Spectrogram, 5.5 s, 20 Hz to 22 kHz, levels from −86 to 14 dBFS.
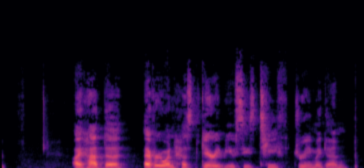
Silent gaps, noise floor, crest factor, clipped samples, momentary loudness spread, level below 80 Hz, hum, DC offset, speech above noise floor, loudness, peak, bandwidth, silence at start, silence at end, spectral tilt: none; -69 dBFS; 22 dB; under 0.1%; 15 LU; -72 dBFS; none; under 0.1%; 45 dB; -24 LUFS; -4 dBFS; 14 kHz; 1.1 s; 0.1 s; -3.5 dB/octave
